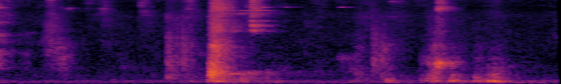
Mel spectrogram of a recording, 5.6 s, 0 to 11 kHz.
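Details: Six-week-old Labrador Retriever puppies, a litter of six born January 18, 2022, indoors on a live puppy cam; scattered short whimpers and yelps, one sharp louder yelp near the middle, with low hum in the background.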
